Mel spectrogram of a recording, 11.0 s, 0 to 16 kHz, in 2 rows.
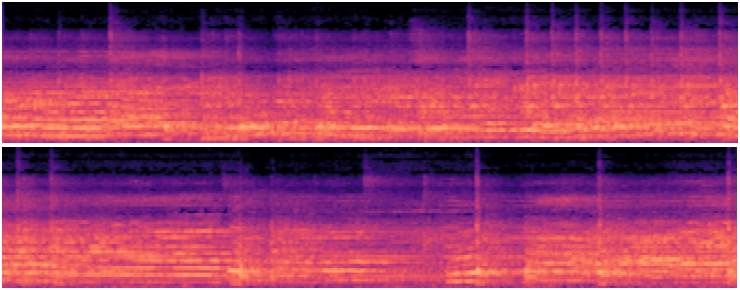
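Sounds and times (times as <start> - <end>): violin melody: 0.0 - 11.0.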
